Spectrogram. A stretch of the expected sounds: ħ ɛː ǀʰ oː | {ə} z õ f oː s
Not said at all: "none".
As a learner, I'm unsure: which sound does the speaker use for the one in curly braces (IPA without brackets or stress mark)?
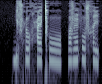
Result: ʌ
